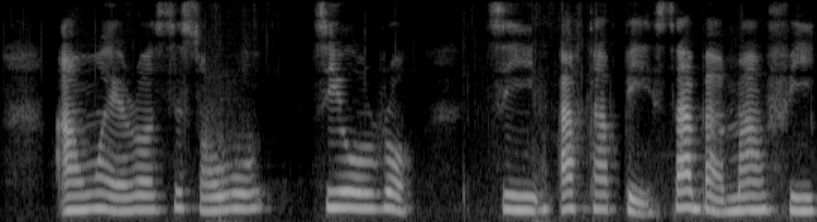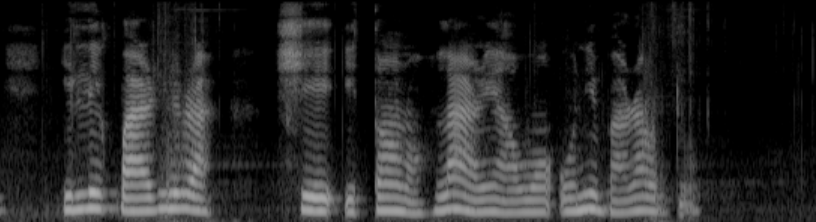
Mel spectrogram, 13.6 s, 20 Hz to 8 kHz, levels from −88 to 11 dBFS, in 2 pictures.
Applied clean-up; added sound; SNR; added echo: neural separator model SepFormer DNS4.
